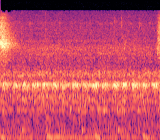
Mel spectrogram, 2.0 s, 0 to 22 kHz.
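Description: Thermomix running in slow spoon mode while heating at 120 °C: a steady low hum with a soft low pulse about every 0.6 seconds, over a faint steady high whine.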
